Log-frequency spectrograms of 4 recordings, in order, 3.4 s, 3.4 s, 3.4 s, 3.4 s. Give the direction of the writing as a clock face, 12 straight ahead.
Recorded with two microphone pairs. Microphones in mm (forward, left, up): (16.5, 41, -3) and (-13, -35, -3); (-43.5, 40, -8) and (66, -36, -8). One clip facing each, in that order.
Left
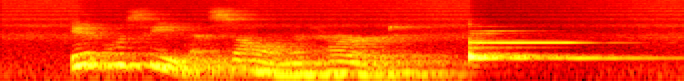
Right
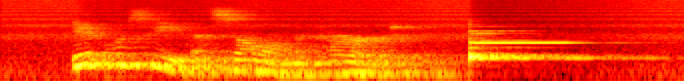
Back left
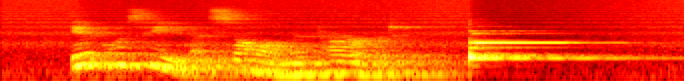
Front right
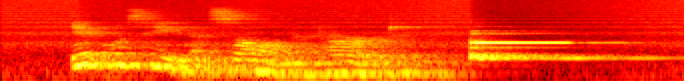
I don't hear writing.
